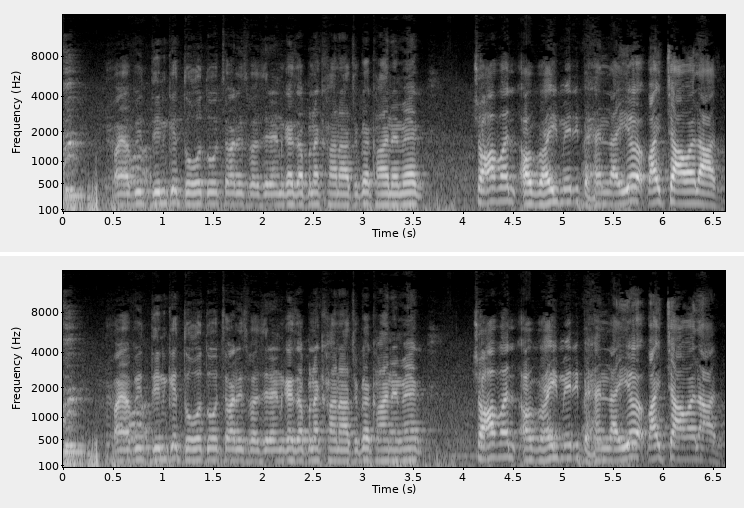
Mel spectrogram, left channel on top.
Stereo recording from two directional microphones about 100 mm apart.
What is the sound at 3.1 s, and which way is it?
Speech, 60° left (ahead or behind).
